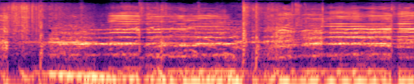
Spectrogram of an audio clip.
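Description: Loud amplified music with heavy bass and a sustained melody, with fireworks bursting three times over it as sharp bangs about a second apart.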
